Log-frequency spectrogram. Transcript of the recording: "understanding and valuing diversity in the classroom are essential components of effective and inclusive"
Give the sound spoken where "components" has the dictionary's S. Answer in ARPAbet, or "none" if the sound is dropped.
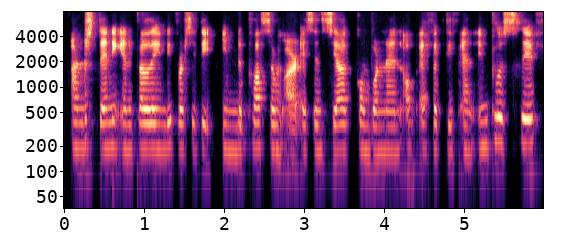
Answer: none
